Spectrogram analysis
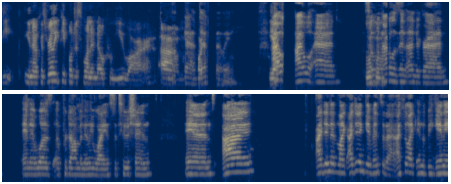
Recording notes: IG Live discussion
